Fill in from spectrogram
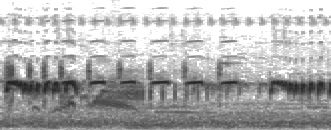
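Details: Strong-voiced local zebra doves used to coax other doves into song and breeding mood; quick rattling coo series, brief spaced notes, then a renewed fast trill.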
